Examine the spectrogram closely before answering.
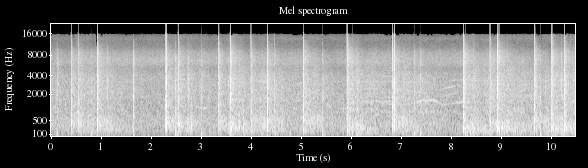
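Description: Fireworks going off in quick, irregular succession: sharp bangs of shells launching and bursting, several a second, over a continuous rumbling din.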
